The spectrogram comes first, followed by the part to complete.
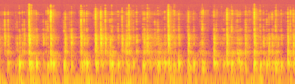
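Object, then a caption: Leather-covered barrel chest. Fingers tap quickly and irregularly on the leather covering of a barrel chest. Each tap is a soft, dull, low thud that dies away almost at once, with a faint brighter click on top.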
